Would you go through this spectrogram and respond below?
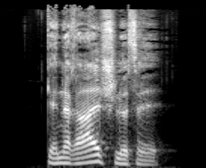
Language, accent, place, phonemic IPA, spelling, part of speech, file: German, Germany, Berlin, /ɡɛnɛʁˈaːlˌʃlyˑsəl/, Generalschlüssel, noun, De-Generalschlüssel.ogg
- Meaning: master key (a key that opens a set of several locks)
